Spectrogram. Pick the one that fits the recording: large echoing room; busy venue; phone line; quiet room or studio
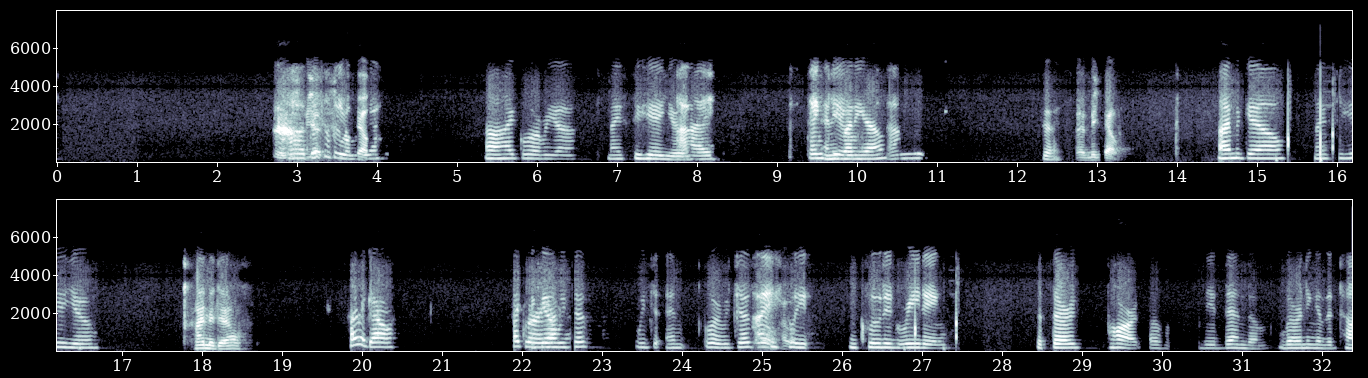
phone line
